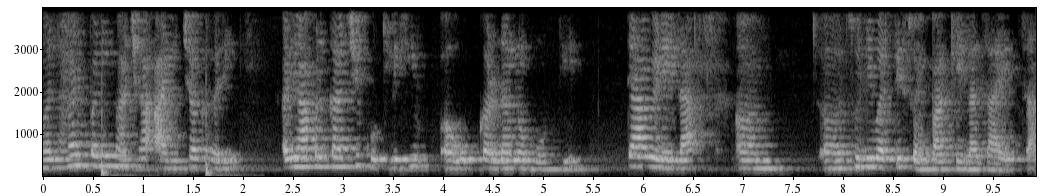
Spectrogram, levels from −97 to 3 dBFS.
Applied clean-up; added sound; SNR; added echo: none; Thump, thud; 10 dB; none.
